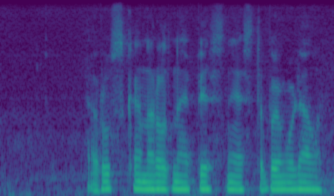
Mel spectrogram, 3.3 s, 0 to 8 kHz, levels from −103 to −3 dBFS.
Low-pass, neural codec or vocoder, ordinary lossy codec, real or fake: none; codec, 16 kHz, 8 kbps, FunCodec, trained on Chinese and English, 25 frames a second; none; fake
